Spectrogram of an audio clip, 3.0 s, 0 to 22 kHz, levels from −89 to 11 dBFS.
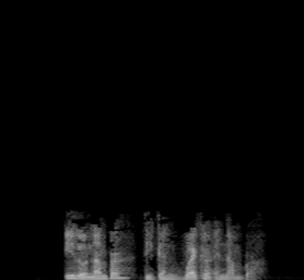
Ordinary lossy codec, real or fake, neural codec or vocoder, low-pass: MP3, 24 kbps; fake; codec, 16 kHz in and 24 kHz out, 0.4 kbps, LongCat-Audio-Codec, two codebook decoder; 5.4 kHz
